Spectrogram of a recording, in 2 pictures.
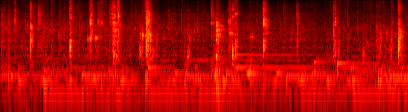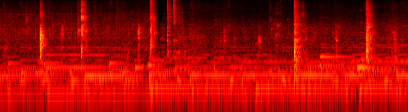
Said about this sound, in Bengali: সর্ষের তেল গরম মোটামুটি হয়ে গেছে এই মাছের কাঁটাগুলোকে দিয়ে দেবো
